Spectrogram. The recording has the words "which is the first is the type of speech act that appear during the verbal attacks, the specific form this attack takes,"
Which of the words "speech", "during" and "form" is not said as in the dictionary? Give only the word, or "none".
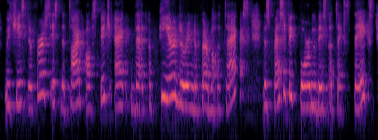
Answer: none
